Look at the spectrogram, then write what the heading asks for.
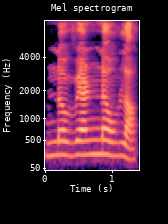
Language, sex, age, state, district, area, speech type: Goan Konkani, female, 30-45, Goa, Canacona, urban, spontaneous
